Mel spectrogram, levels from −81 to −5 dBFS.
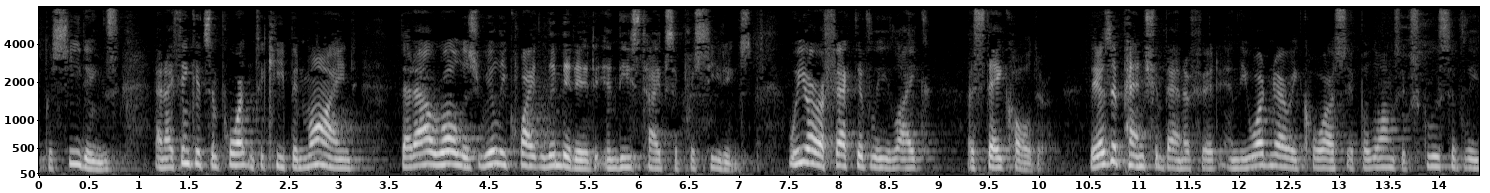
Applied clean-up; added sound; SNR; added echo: none; none; none; none.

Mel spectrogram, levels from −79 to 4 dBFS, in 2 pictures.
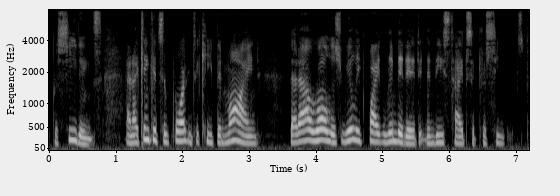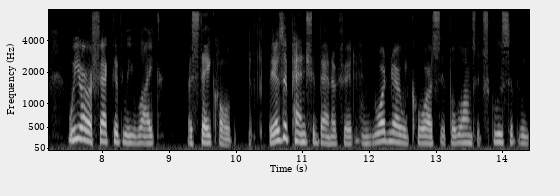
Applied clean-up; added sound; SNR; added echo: neural diffusion model UNIVERSE++.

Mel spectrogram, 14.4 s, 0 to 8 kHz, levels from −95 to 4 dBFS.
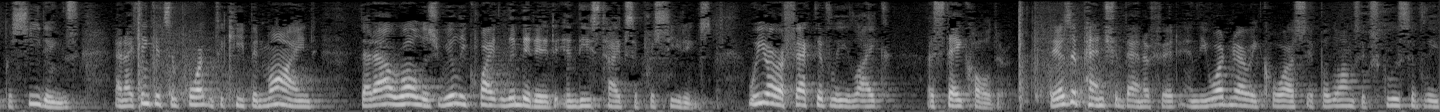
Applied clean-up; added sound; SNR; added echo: none; Gunshot, gunfire; 18 dB; none.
